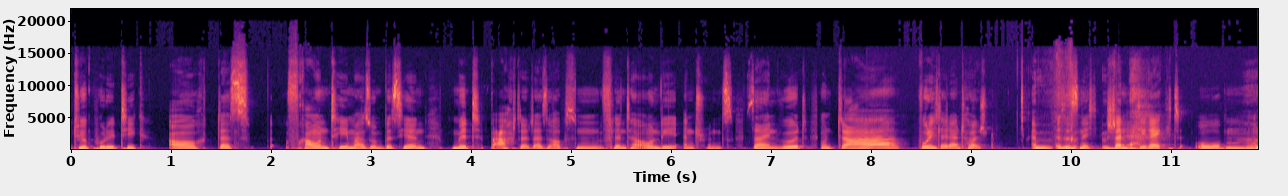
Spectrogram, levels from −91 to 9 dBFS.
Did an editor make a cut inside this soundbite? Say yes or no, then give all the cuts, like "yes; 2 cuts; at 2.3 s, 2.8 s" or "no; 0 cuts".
yes; 3 cuts; at 6.7 s, 7.5 s, 8.4 s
